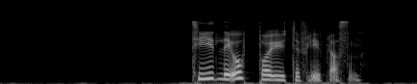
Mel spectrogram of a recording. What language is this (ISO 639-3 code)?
nor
